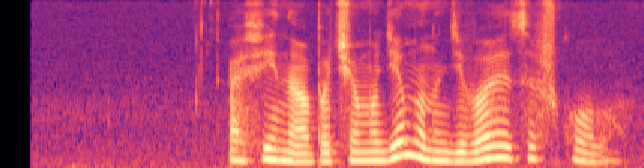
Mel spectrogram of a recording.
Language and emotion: Russian, neutral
